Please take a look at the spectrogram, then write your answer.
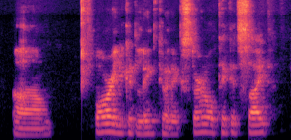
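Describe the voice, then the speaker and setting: At a fairly slow pace, a man talks in a somewhat breathy voice with fairly even intonation. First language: not English. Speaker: software tutorial presenter. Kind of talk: tutorial. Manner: hesitant, frequent fillers.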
